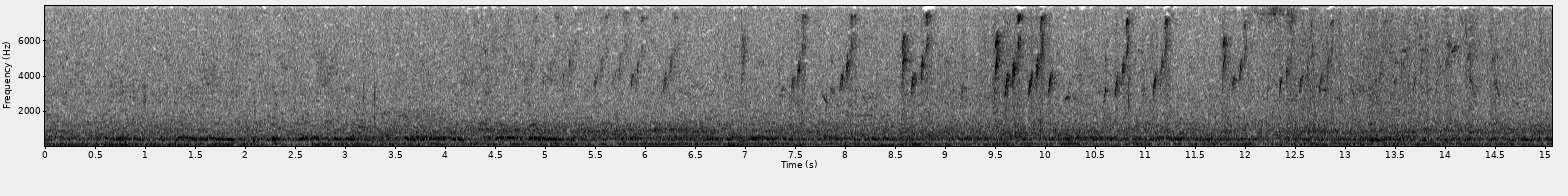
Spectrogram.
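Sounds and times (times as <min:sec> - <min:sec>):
small birds chirping: 0:04.9 - 0:15.0.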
